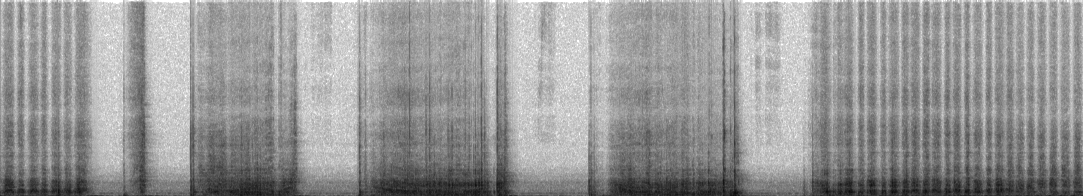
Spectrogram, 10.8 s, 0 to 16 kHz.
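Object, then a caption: Coated paperboard juice carton. Long red-painted acrylic nails scratch hard back and forth across the printed side of a hollow Minute Maid 1.75 L coated paperboard orange juice carton held in one hand, wearing a white patch into the paper. Several bursts of dense, rough, rasping scrapes with a papery, low-mid body are separated by short quiet pauses.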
